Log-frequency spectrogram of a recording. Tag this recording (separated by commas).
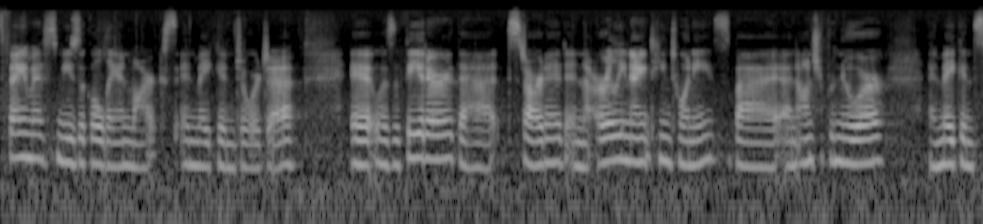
Female speech, Speech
